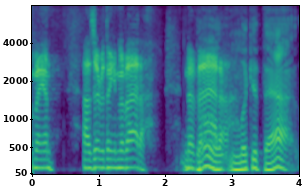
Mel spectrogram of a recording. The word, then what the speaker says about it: Nevada: you do it man how's everything in Nevada Nevada look at that said it right man i'ma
